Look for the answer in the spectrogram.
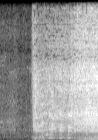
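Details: Toyota Avanza after fuel pump replacement, battery reconnected and pump primed; a quiet stretch, then the engine catches at once and runs up to a steady, even note with no stumble or misfire, starting normally.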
